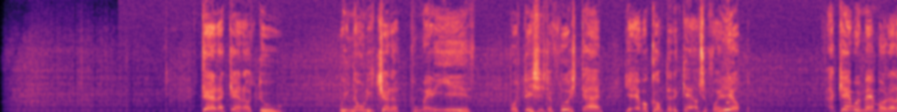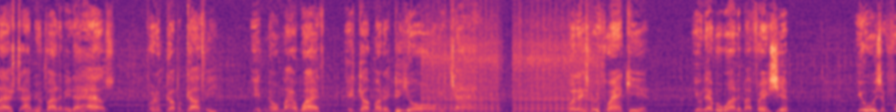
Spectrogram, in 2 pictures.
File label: American Gangster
